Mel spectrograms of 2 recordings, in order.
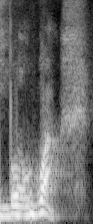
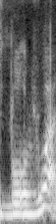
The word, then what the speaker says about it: Bourgois: Yeah, my name is Borga. Most people think it's bora. So they add an e. So I have to say without the e.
